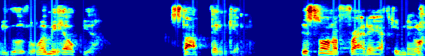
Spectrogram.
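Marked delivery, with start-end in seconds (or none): 0.3-2.5 put-on gruff old man voice. Retelling a phone call from an old coach: imitating Coach Bruce, gruff old man. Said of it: "this old gruff old man now".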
